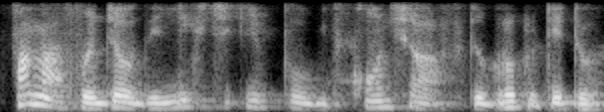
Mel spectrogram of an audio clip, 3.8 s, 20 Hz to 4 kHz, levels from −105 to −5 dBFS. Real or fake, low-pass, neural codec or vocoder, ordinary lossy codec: fake; 3.6 kHz; codec, 44.1 kHz, 2.6 kbps, DAC; none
